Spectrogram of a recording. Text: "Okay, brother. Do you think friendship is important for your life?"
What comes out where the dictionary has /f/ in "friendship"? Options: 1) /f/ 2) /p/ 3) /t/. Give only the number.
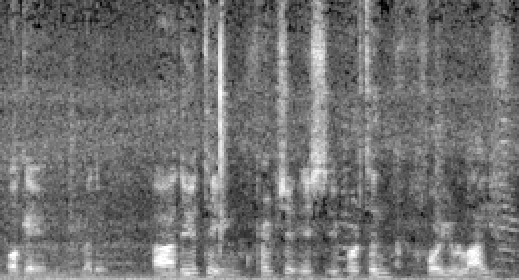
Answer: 2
